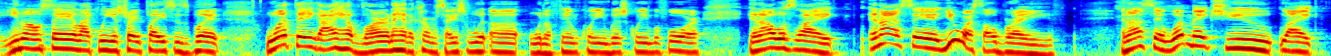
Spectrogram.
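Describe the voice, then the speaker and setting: A podcast co-host with a noticeably high, light man's voice. He tells his stories with sass and plenty of laughter, swearing freely along the way. His talk is loose and full of attitude. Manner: animated, sassy, swears freely, laughs often. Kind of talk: casual group chat, storytelling.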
